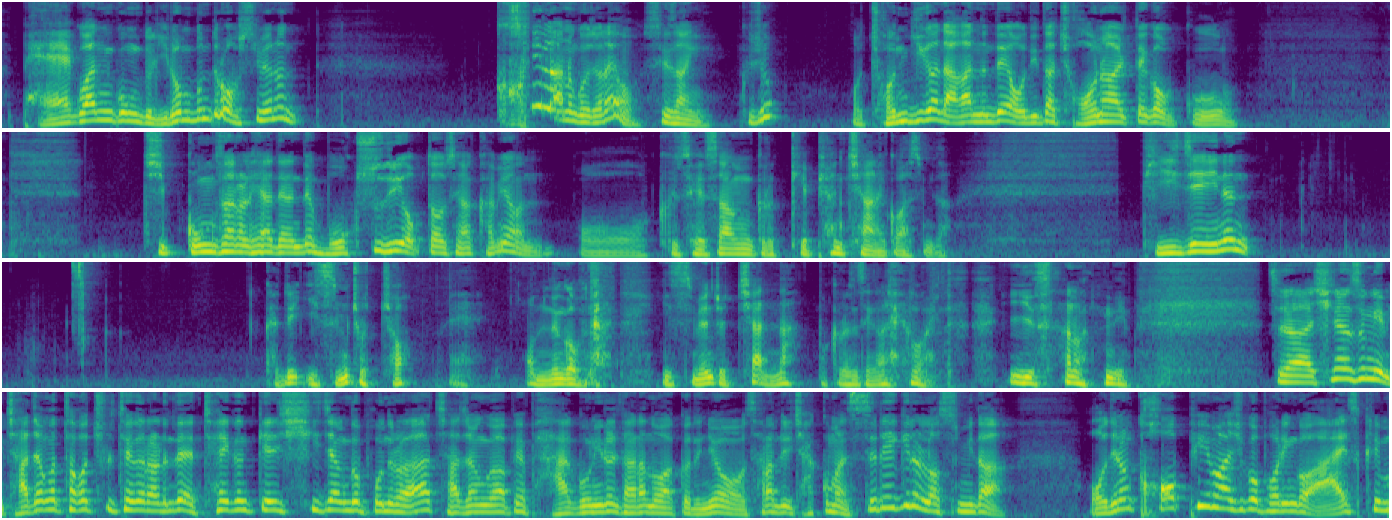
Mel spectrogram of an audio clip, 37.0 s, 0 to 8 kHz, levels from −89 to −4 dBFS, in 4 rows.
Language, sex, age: Korean, male, 40-59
